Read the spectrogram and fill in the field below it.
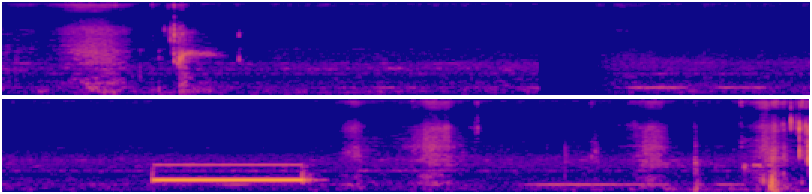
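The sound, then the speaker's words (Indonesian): A phone call to a colleague in Jakarta rings while connecting: one loud, steady electronic ring tone lasting about a second, set against a quiet background with faint rustles and soft clicks around it. “Bentar lagi saya akan sambungkan dengan rekan saya melalui telepon ya teman-teman.”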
